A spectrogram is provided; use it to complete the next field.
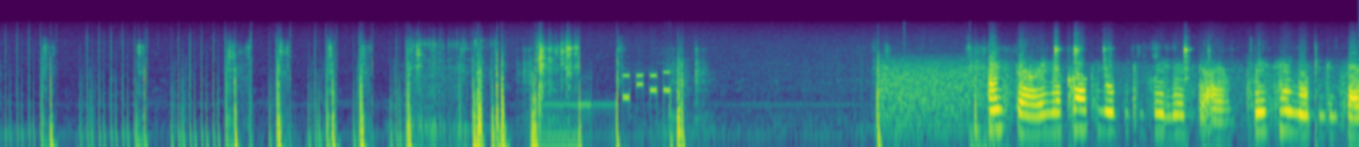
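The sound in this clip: Telephone touch-tone dialing: a run of sharp clicks, then several short beeping tones and a faint steady tone. A voice then speaks over the line.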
